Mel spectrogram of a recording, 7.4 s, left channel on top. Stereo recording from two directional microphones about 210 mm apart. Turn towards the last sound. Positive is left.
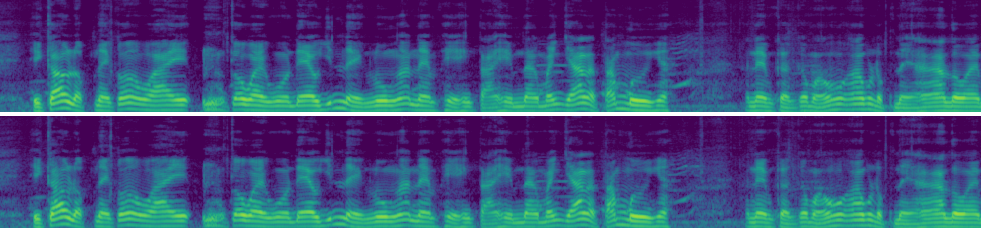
turn(degrees=0)  # may be behind; listen again after turning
